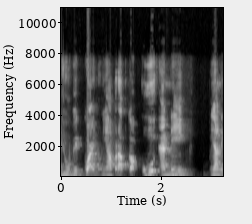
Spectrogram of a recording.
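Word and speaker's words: ubiquinone: तो इसको बोलते हैं यूबीक्वाइनोन, यहाँ पर आपका ONE यानी कि बन लगने वाला है।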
